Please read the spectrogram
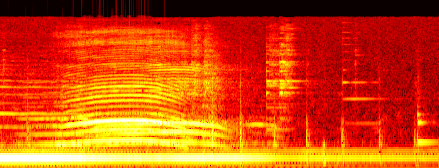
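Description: Gamelan accompaniment: a low held note rings and slowly fades away, with a pitched melodic line rising then falling over it about a second in and a few light taps.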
